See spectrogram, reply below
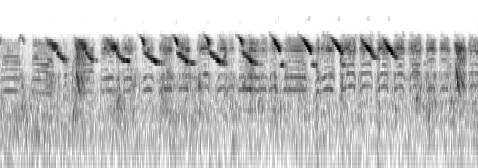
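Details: Male Bengalese finch in song: a rapid, continuous stream of high, downslurred chirps and scratchy notes, about three per second, with some overlapping chatter.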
